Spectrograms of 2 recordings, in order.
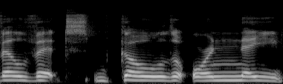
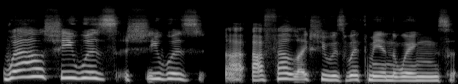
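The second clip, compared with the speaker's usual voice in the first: usual speaking voice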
